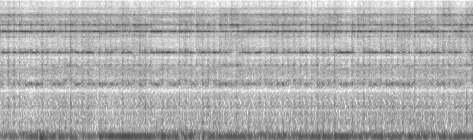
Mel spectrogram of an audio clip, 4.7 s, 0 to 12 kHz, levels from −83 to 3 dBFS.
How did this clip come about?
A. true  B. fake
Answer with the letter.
B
